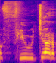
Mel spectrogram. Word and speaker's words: future: तो the Bush is near the river, the फ्यूचर पढ़ेंगे इसको, FUTURE, इसको आप फुटरे मत पढ़िएगा, क्या पढ़ेंगे इसको, फ्यूचर पढ़ेंगे।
